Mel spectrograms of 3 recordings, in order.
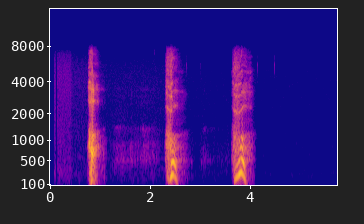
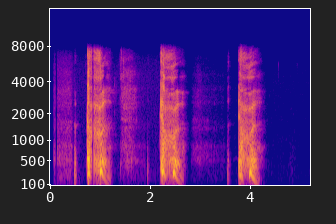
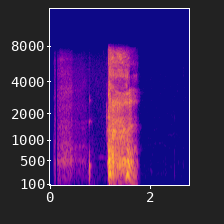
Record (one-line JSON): {"exhalation_length": "5.8 s", "exhalation_amplitude": 27583, "exhalation_signal_mean_std_ratio": 0.25, "three_cough_length": "5.2 s", "three_cough_amplitude": 29412, "three_cough_signal_mean_std_ratio": 0.33, "cough_length": "2.8 s", "cough_amplitude": 27993, "cough_signal_mean_std_ratio": 0.32, "survey_phase": "alpha (2021-03-01 to 2021-08-12)", "age": "45-64", "gender": "Male", "wearing_mask": "No", "symptom_cough_any": true, "symptom_fatigue": true, "symptom_headache": true, "symptom_change_to_sense_of_smell_or_taste": true, "symptom_loss_of_taste": true, "smoker_status": "Never smoked", "respiratory_condition_asthma": false, "respiratory_condition_other": false, "recruitment_source": "Test and Trace", "submission_delay": "2 days", "covid_test_result": "Positive", "covid_test_method": "RT-qPCR", "covid_ct_value": 17.5, "covid_ct_gene": "ORF1ab gene", "covid_ct_mean": 18.6, "covid_viral_load": "820000 copies/ml", "covid_viral_load_category": "Low viral load (10K-1M copies/ml)"}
